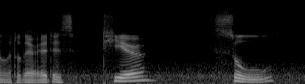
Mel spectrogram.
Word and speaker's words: Tyr'Sul: I I think you also put I think you also uh messed up the pronunciation a little. There it is. Tier Sul.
